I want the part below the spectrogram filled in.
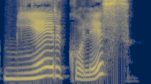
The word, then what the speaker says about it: miércoles: O, por ejemplo, miércoles. – Another is rújula, miércoles. Yes. So again, our accent sits on that first E in the word, miércoles.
